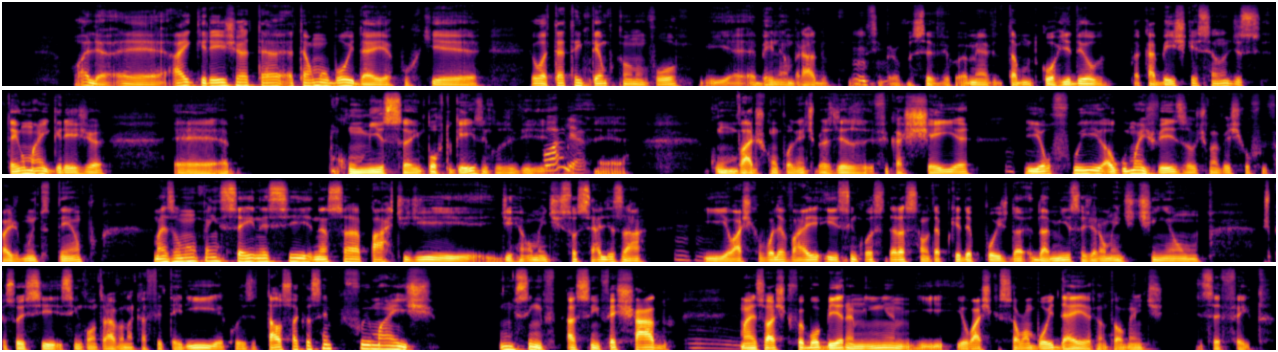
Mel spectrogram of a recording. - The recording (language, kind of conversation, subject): Portuguese, advice, Como fazer novas amizades com uma rotina muito ocupada?
- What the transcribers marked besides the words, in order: none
